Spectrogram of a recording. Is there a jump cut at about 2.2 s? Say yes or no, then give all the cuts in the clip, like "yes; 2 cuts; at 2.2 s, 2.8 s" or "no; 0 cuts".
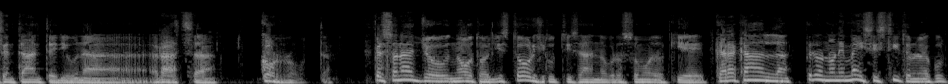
no; 2 cuts; at 3.7 s, 5.4 s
